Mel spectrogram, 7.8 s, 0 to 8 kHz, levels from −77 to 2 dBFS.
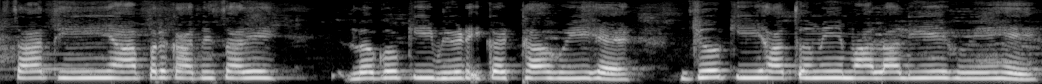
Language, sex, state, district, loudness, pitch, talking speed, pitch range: Hindi, female, Uttar Pradesh, Saharanpur, -13 LUFS, 230 Hz, 155 wpm, 220-235 Hz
